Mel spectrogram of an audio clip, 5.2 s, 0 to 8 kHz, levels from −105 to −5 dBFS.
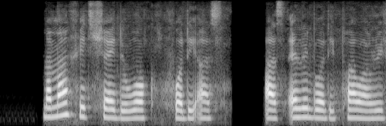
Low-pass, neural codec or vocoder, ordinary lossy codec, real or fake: none; codec, 16 kHz, 2 kbps, FunCodec, trained on LibriTTS, 25 frames a second; none; fake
